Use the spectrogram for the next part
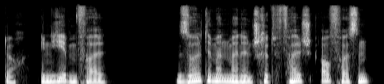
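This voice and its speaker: A man's voice: mid-range voice, a little slow, darkish tone, dry recording, clean studio sound, close to an everyday voice. A man voicing a proud young nobleman in an audiobook, speaking in a firm, declamatory way. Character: proud young nobleman defending his honor.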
